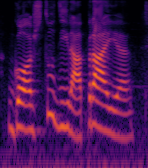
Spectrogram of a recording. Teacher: The D and the E blend and it sounds like a new word, dir.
